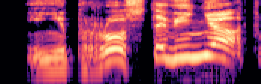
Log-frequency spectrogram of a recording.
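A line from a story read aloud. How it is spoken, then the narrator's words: Spectator exclaiming. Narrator (Russian): воскликнул один из зрителей за пределами ограды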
